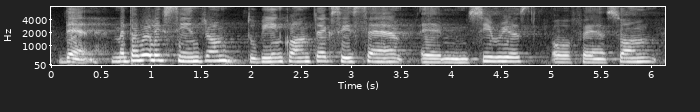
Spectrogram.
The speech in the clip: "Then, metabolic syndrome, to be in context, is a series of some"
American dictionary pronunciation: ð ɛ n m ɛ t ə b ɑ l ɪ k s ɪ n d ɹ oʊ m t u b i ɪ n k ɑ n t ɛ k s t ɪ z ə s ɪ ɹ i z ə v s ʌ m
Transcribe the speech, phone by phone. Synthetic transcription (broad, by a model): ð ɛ n m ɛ t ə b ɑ l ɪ k s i n d ɹ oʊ m t u b i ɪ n k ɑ n t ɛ k s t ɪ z ə s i ɹ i s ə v s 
